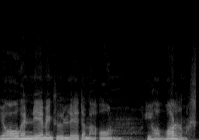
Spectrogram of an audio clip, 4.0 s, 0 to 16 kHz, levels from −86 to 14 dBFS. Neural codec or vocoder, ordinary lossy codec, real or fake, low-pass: vocoder, 48 kHz, 128 mel bands, Vocos; MP3, 96 kbps; fake; 14.4 kHz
